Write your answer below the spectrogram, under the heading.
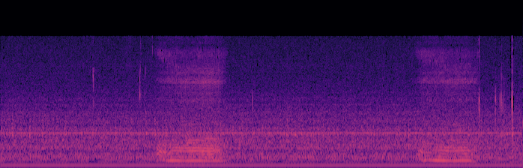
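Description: Two rattling inhaled snores about five seconds apart over a steady room hum; dog snoring during sleep.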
